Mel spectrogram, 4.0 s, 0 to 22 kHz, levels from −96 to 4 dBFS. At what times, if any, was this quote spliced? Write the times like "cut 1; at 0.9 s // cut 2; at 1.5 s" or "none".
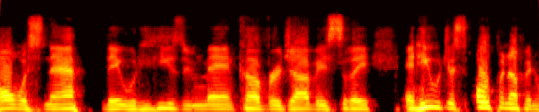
none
